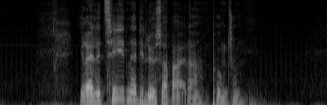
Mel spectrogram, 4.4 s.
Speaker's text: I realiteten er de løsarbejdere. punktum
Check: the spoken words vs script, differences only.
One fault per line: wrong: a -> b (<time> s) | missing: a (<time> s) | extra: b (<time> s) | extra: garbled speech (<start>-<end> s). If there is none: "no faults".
no faults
